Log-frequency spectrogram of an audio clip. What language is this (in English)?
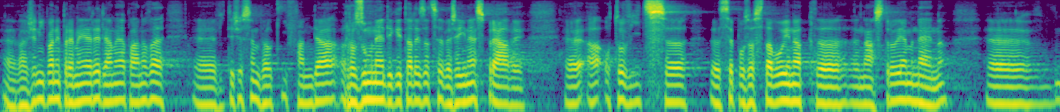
Czech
